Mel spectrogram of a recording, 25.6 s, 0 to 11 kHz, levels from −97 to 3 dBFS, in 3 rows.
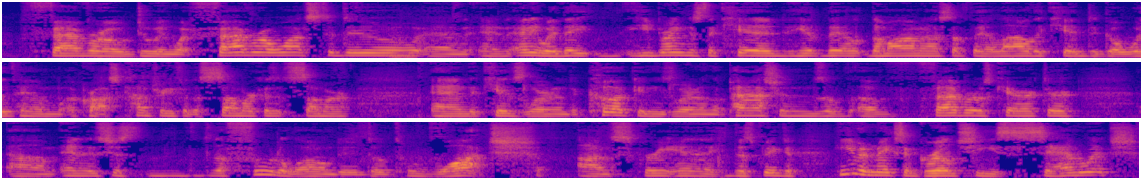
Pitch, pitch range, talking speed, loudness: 145 Hz, 130-155 Hz, 180 wpm, -34 LUFS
